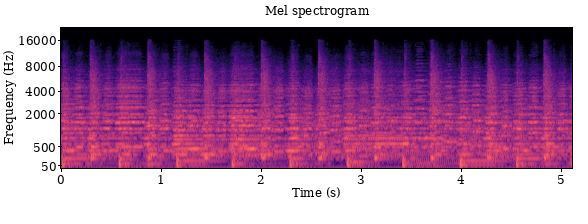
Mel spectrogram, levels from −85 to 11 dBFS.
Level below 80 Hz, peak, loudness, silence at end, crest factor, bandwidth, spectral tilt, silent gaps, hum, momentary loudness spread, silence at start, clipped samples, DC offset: -36 dBFS; -4 dBFS; -20 LUFS; 0 s; 18 dB; 16 kHz; -4 dB/octave; none; none; 3 LU; 0 s; under 0.1%; 0.3%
